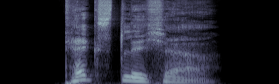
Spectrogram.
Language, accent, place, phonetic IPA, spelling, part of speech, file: German, Germany, Berlin, [ˈtɛkstlɪçɐ], textlicher, adjective, De-textlicher.ogg
- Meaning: inflection of textlich: 1. strong/mixed nominative masculine singular 2. strong genitive/dative feminine singular 3. strong genitive plural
